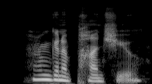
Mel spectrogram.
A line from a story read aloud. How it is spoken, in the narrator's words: Cody grumbles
